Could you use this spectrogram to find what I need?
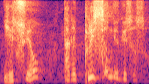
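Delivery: usual speaking voice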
